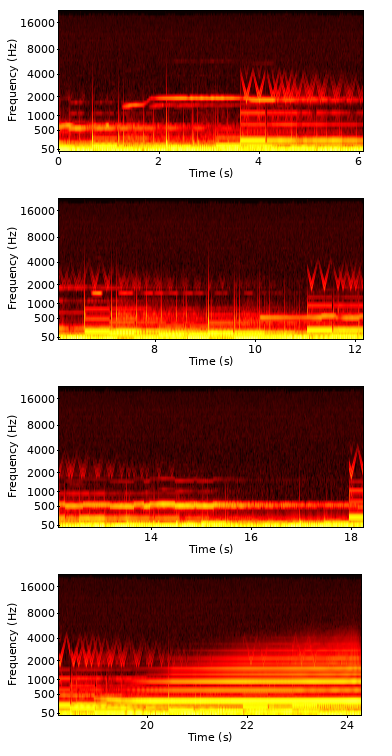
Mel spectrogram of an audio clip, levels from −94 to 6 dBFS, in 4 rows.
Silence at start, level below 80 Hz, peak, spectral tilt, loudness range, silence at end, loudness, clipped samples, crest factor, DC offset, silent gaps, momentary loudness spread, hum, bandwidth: 0 s; -22 dBFS; -8 dBFS; -11 dB/octave; 8 LU; 0 s; -24 LUFS; under 0.1%; 12 dB; under 0.1%; none; 11 LU; none; 3 kHz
